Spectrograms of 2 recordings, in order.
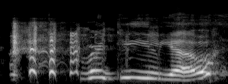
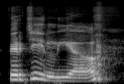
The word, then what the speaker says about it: Virgilio: but I heard it earlier I said Leo virgilio here there's a lot of plan virgilio nice it's good to know we should have been calling him virgilio this entire time yeah it's just kind of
